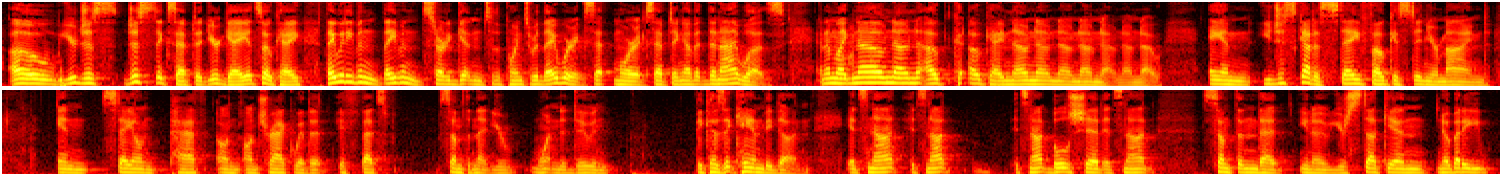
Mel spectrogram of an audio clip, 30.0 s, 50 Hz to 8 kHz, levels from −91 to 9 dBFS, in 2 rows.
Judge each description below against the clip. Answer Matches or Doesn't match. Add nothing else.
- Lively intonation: Doesn't match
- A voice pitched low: Matches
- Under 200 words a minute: Matches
